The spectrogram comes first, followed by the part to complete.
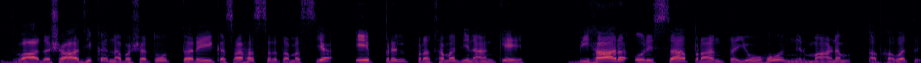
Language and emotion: Sanskrit, neutral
